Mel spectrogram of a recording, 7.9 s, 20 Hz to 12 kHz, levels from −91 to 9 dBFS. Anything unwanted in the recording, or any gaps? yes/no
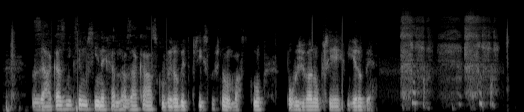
yes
